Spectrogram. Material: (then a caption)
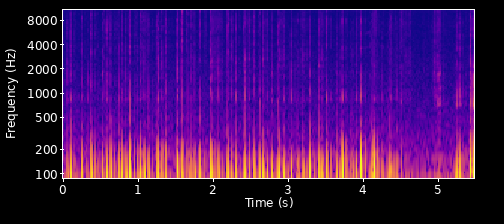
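Cardboard. Pink-painted fingernails tap and scratch a flat brown corrugated cardboard piece held above the mic. The result is a fast, irregular run of dull, low, papery thumps mixed with faint scratchy rustling. Each tap dies away almost instantly.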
